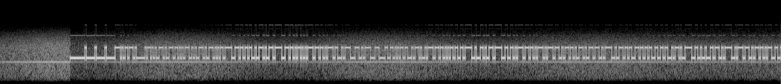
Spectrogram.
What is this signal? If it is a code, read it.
RTTY (75 baud, 850 Hz shift), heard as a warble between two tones, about 1700 Hz centre, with radio static and a steady whistle near 1060 Hz. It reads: DAARNAAST LAAT DE ECONOMISCHE SITUATIE EEN AANTAL LICHTPUNTEN …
